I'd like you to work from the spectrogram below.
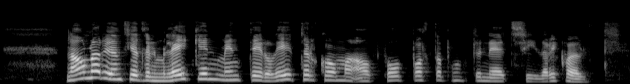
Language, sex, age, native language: Icelandic, female, 60-69, Icelandic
